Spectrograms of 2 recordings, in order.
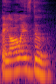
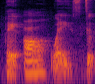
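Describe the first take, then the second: First: Said in the usual way. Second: "always" drawn out slow, much softer; hushed knowing repeat. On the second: Shown as a demonstration. Closing the recap with a soft, knowing repeat. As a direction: let "always" linger, quiet and slow.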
